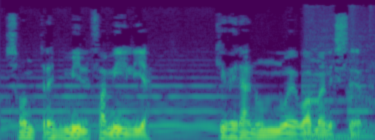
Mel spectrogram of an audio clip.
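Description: Un hombre que narra un radioteatro histórico con un guion. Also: male voice, lowish voice, little pitch movement, measured pace, loud music behind the voice. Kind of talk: scripted documentary-drama narration.

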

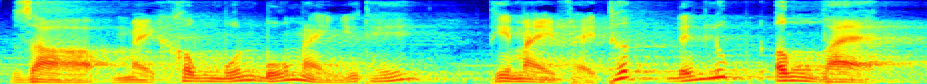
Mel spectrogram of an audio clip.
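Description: A man's voice: fairly low pitch, sing-song, moderate pace, a little mellow, faint music behind. A man voicing an angry old village sorcerer who scolds and commands bluntly in a dramatized horror story. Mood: stern, urging. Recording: echoey hall reverb.

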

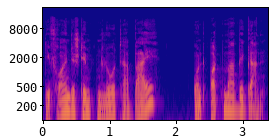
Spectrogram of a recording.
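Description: A man narrating a literary radio drama in a measured, formal storytelling manner. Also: mid-range voice, lively intonation, husky, no room sound, clean studio sound.

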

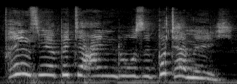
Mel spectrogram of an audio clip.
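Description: A woman's voice: very high voice, animated, normal speed, fairly bright tone. A woman playing a bossy, quarrelsome member of a castle household in a comedy radio play, whiny and theatrical. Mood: fussy, peevish.

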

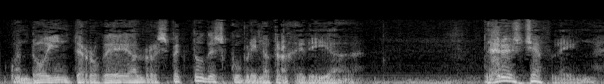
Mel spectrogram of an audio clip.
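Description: Deep-voiced, slow, haunted professor. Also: male voice, gravelly, exaggerated voice. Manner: dramatic, halting, ominous. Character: grave, shaken male professor recounting dark castle secrets. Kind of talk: old radio serial acting. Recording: noisy old radio serial recording, rumble.

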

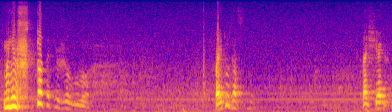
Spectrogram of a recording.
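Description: A man's voice: sits high, very animated, slow pace, a little mellow, exaggerated voice. A man playing a lofty, melancholy artist in a period stage drama, declaiming theatrically. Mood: weary, lofty. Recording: echoey, muffled 1970s theatre recording, faint hiss.

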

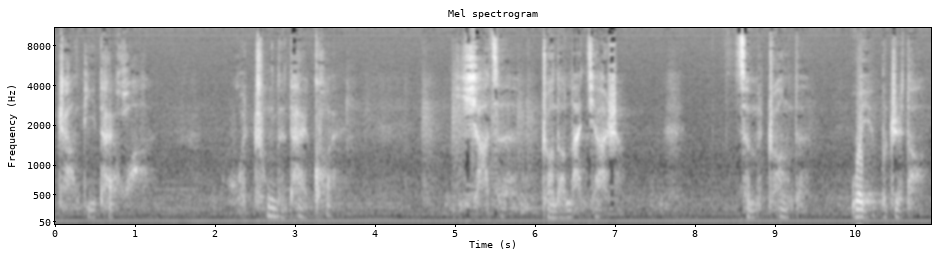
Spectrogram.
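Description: A man's voice: medium pitch, pushed and bright, rough recording. An actor playing a young man injured in a fall, weak and despairing, in a radio drama with music behind. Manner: swings between faint murmurs and anguished cries.

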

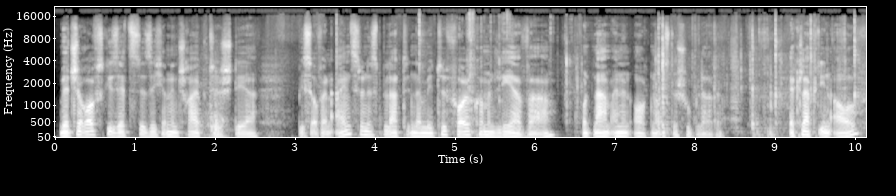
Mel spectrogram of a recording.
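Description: A man narrating a radio play in a scripted literary style, with a deep, gravelly voice. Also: animated, unhurried, slight background noise.

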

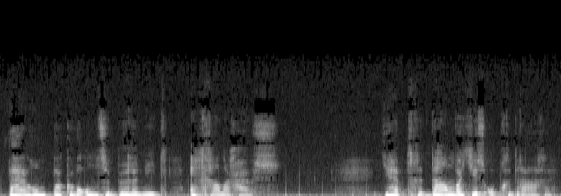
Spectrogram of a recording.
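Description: An actress in a radio drama playing a private detective's shrewd, guarded assistant, with a dry, sardonic manner. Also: female voice, lowish voice, expressive, normal speed, husky. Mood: weary, persuasive. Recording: muffled, dull old radio recording.

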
